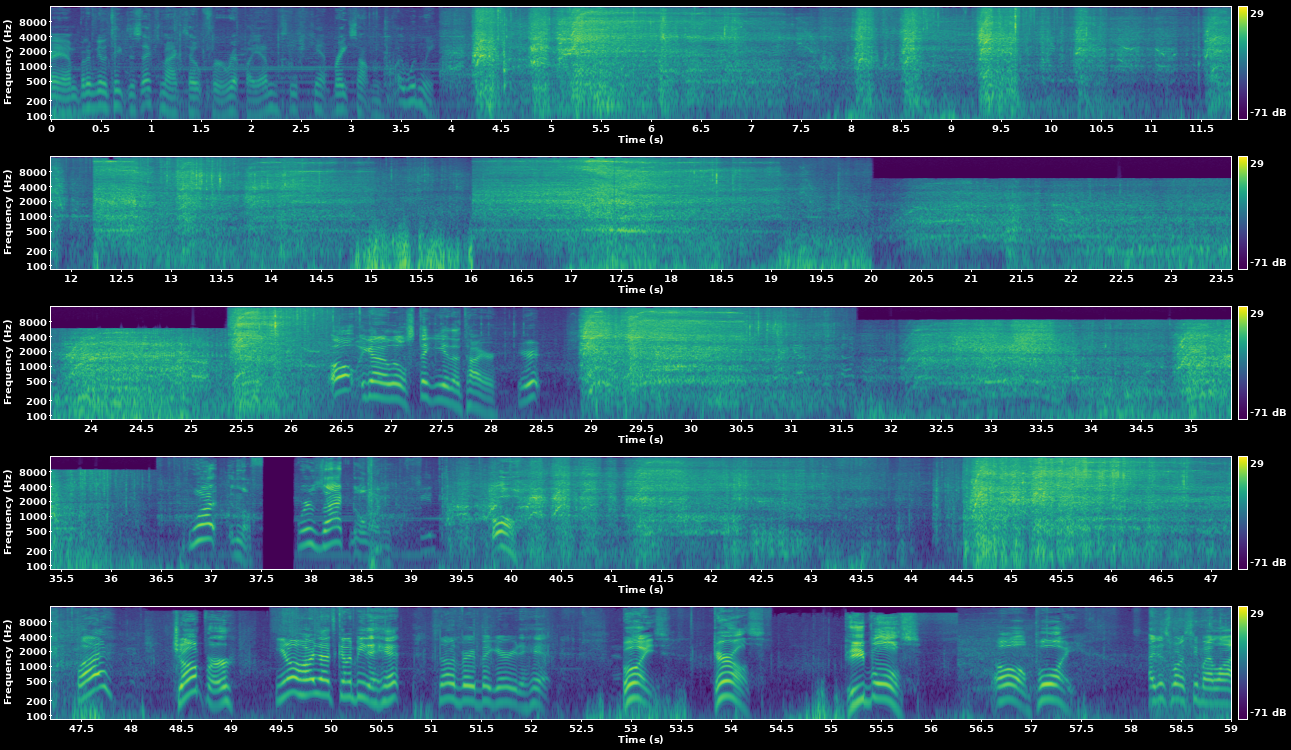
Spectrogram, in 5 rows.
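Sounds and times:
electric toy motor: 0:11.5 - 0:15.2, 0:16.0 - 0:19.6, 0:25.4 - 0:26.4, 0:28.8 - 0:31.4, 0:39.3 - 0:42.9
electric motor running: 0:16.0 - 0:19.5
tyres crunching gravel: 0:25.4 - 0:31.6, 0:38.6 - 0:47.5.

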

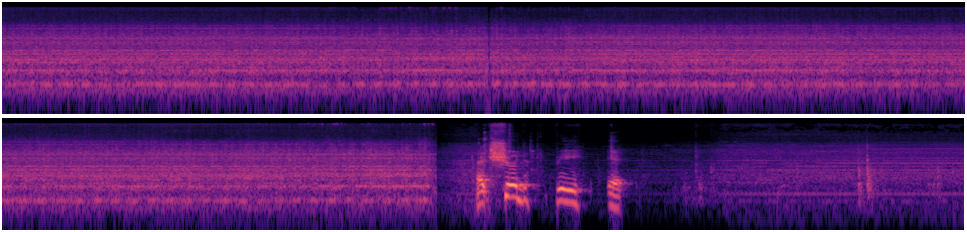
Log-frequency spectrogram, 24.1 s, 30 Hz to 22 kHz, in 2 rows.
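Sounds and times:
lathe whining while cutting metal: 0:00.0 - 0:17.5.

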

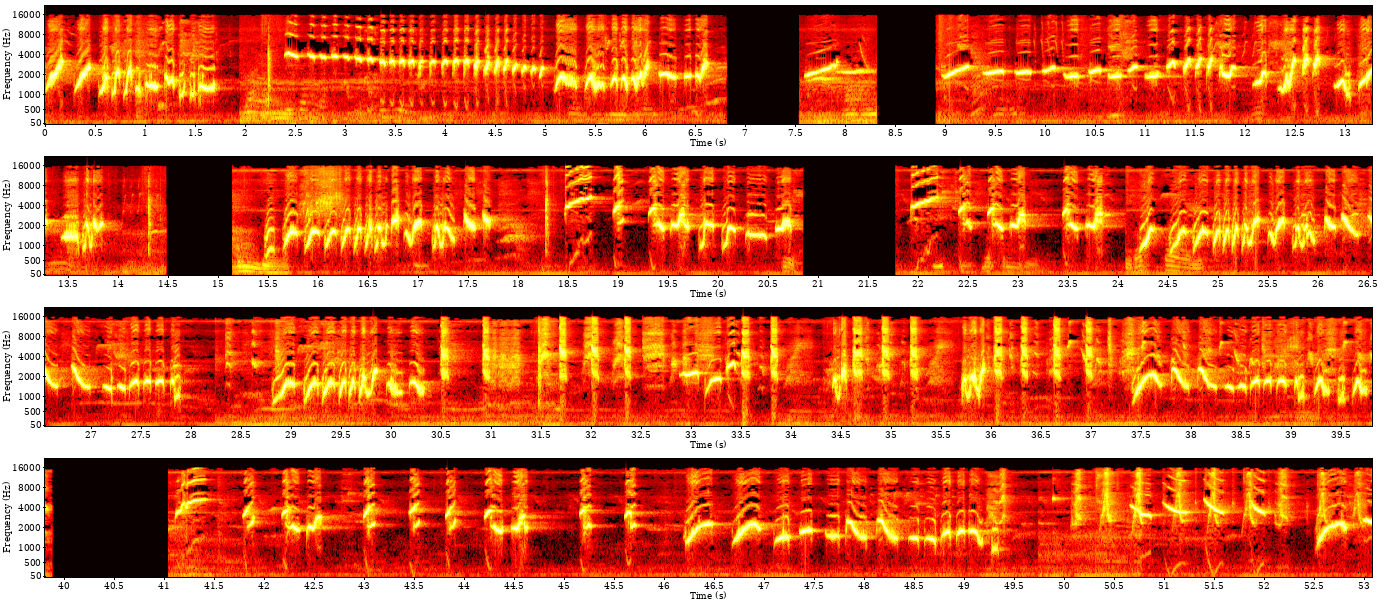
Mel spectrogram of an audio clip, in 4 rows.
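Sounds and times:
bird singing fast repeated notes: 0:00.0 - 0:06.8, 0:09.1 - 0:14.5, 0:15.4 - 0:20.9, 0:21.8 - 0:39.9, 0:41.1 - 0:53.0
sharp bird clicks: 0:13.7 - 0:14.5, 0:18.2 - 0:18.8.

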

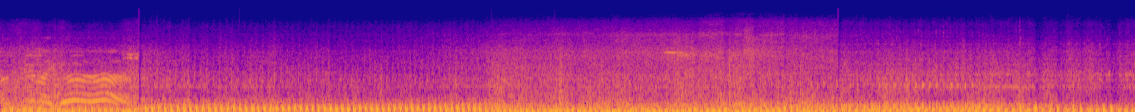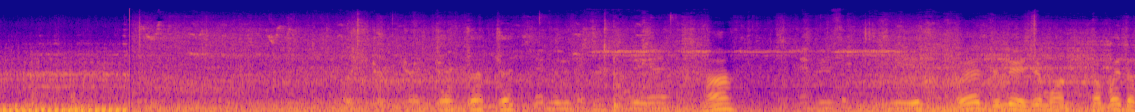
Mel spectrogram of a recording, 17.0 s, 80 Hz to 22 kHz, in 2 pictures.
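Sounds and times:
road and wind noise: 0:00.0 - 0:17.0
motorcycle engine running: 0:01.0 - 0:09.5.

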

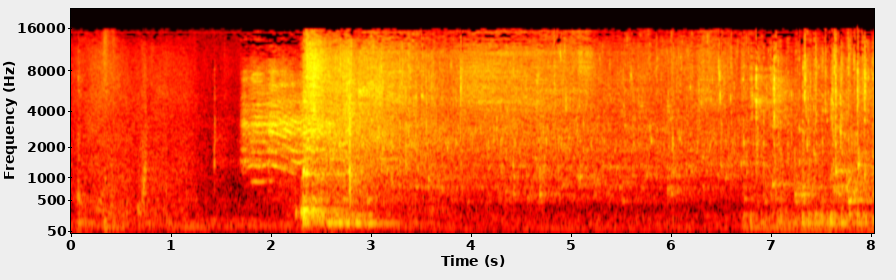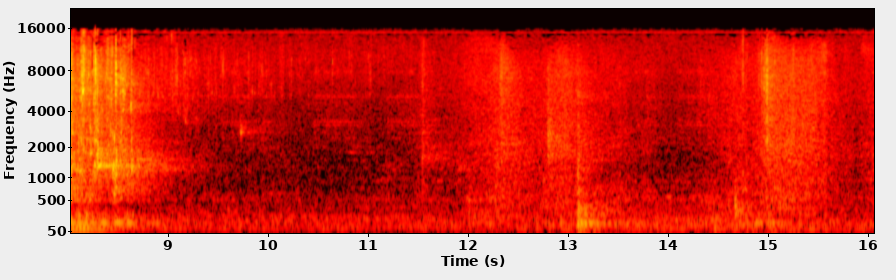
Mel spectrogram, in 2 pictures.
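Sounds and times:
urinal flushing: 0:01.8 - 0:09.9.

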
